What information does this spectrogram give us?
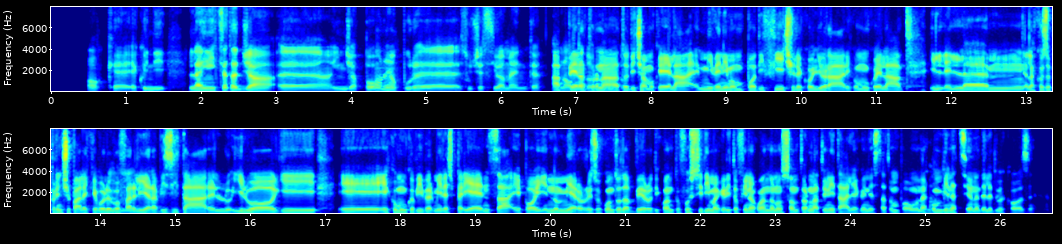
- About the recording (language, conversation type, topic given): Italian, podcast, Come fai a mantenere la costanza nell’attività fisica?
- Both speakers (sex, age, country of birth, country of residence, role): male, 20-24, Italy, Italy, guest; male, 25-29, Italy, Italy, host
- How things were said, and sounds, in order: other background noise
